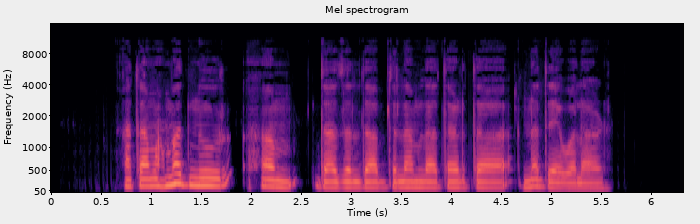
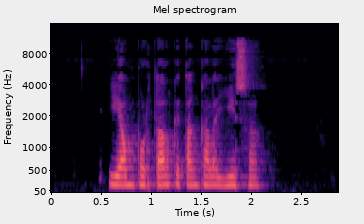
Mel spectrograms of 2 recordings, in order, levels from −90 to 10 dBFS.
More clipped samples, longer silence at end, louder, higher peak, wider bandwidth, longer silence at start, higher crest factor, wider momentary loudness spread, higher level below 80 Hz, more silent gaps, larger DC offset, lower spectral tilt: neither; about the same, 0.75 s vs 0.75 s; about the same, -25 LUFS vs -27 LUFS; about the same, -8 dBFS vs -8 dBFS; about the same, 11 kHz vs 11.5 kHz; about the same, 0.7 s vs 0.6 s; about the same, 16 dB vs 20 dB; first, 10 LU vs 6 LU; about the same, -70 dBFS vs -70 dBFS; neither; neither; first, -8 dB/octave vs -6 dB/octave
